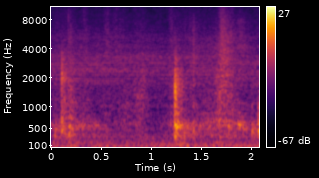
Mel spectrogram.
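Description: A few light knocks and handling sounds in a small room, the loudest about a second in.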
